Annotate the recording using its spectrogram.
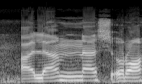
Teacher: آگے ہے اظہار شفوی یعنی میم ساکن کے بعد با اور میم کے علاوہ کوئی اور حرف آ جانے کی صورت میں میم ساکن کو اس کے مخرج سے ظاہر کر کے پڑھنا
